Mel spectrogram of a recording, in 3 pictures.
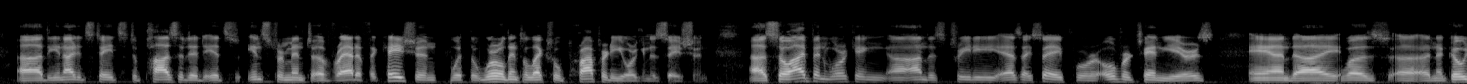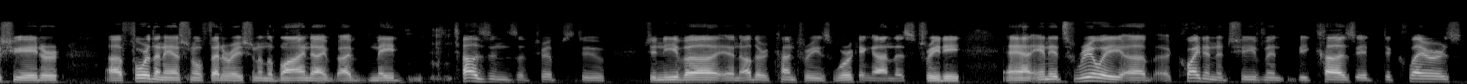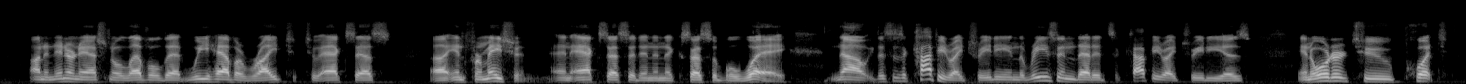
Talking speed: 150 wpm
